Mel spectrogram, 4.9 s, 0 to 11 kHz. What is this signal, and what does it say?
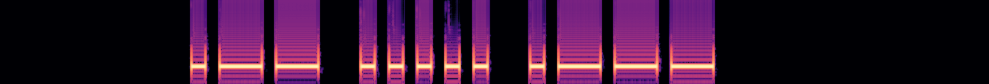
Morse code, heard as a keyed tone, about 17 wpm, 700 Hz. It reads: W5J
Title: Three Challenging Letter-Number Combinations 17wpm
